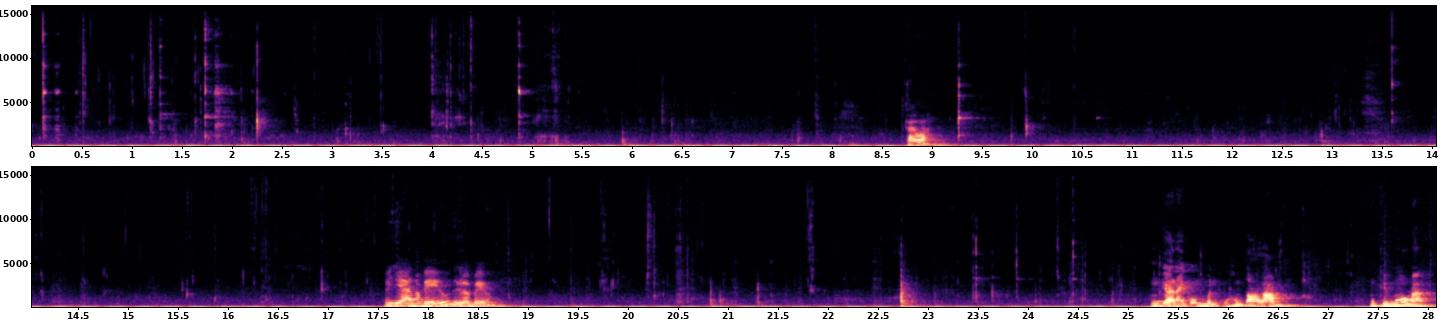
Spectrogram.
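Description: Soft chewing and slurping sounds come from close by.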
